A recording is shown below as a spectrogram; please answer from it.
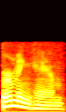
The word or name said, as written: Birmingham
